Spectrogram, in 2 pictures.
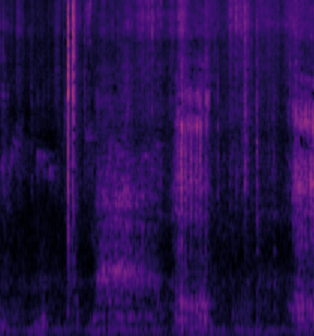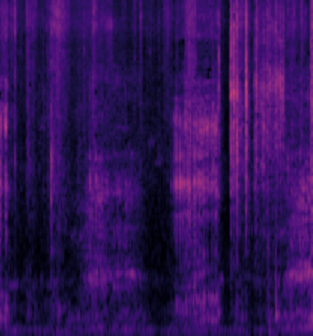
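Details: Goats kept with sheep on a farm during mating, giving a series of wavering, nasal bleats about a second long each, spaced by short pauses, with clicks and background farm noise between calls.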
